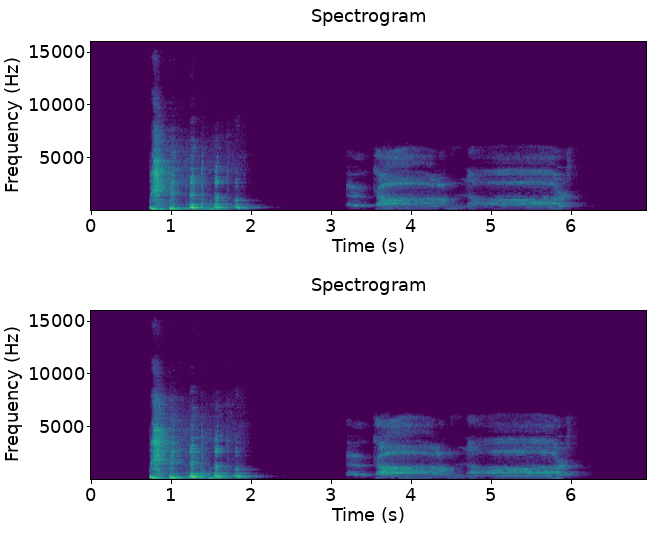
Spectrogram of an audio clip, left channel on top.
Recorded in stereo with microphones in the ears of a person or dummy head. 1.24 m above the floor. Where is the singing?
5° right (ahead or behind), 4.5 m.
